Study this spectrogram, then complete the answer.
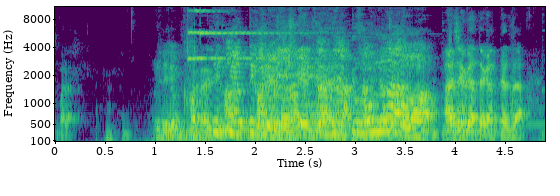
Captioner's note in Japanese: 一同：ざわざわ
